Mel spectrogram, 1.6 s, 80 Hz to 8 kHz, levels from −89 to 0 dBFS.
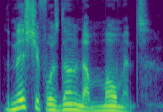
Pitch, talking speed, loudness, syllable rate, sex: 130 Hz, 260 wpm, -17 LUFS, 6.4 syllables/s, male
